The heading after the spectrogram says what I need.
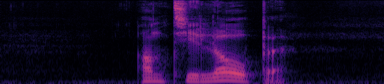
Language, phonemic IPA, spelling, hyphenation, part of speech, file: Dutch, /ˌɑn.tiˈloː.pə/, antilope, an‧ti‧lo‧pe, noun, Nl-antilope.ogg
- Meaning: antelope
